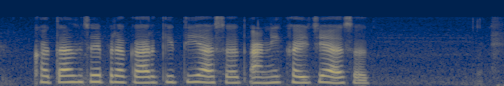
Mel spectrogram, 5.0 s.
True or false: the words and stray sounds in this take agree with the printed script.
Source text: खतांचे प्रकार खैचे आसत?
false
